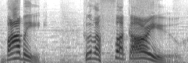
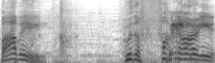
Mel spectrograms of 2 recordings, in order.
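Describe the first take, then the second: First: It is said in a put-on character voice. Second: It is said in the speaker's normal voice.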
